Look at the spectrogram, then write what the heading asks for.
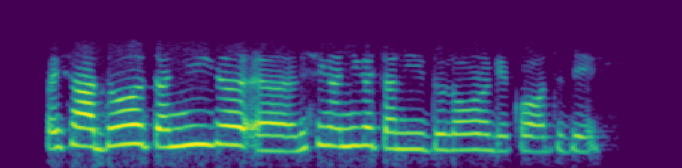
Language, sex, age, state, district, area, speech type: Manipuri, female, 30-45, Manipur, Senapati, rural, conversation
